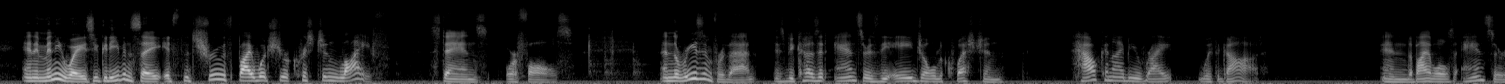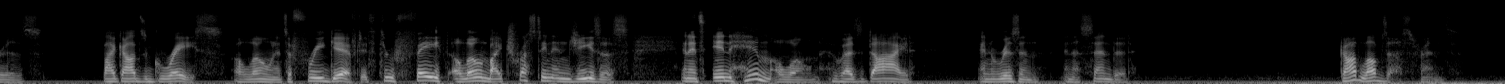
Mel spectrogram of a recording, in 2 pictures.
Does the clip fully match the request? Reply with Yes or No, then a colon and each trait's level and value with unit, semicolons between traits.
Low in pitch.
Yes: low, 125 Hz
